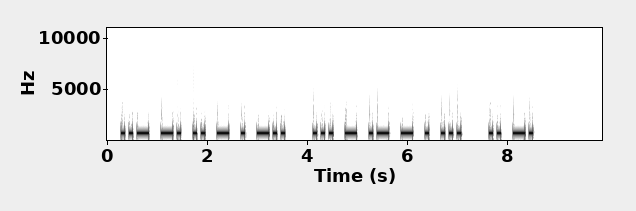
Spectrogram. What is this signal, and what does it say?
Morse code, heard as a keyed tone, about 14 wpm, 700 Hz. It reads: UNITED STATES IN
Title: Sets of 5 Words Encore 15wpm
